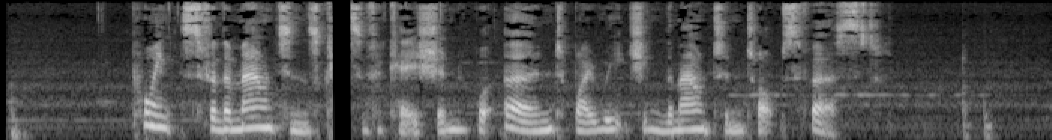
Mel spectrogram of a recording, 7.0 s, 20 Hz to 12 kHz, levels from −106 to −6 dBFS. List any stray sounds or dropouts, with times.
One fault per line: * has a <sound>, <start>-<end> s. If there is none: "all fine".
* has a dropout, 2.2-2.3 s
